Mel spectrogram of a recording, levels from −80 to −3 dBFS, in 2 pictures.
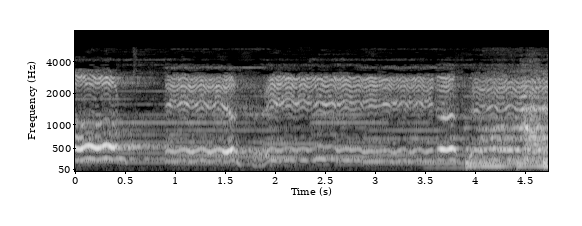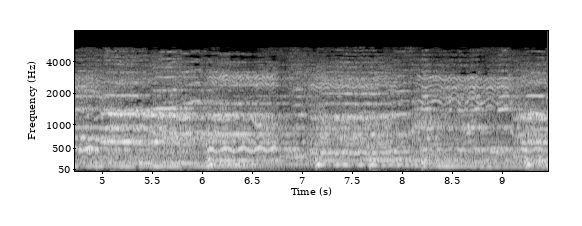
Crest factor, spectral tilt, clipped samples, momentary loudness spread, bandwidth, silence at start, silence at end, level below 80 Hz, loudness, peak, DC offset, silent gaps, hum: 16 dB; -11 dB/octave; under 0.1%; 11 LU; 5.8 kHz; 0 s; 0 s; -50 dBFS; -16 LUFS; -2 dBFS; under 0.1%; none; none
